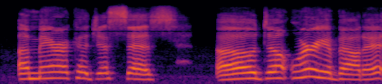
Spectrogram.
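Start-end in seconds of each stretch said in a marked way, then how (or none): 2.2-3.9 mock, put-on speech through gritted teeth. Retelling how america answered the japanese attack: imitating a reply through gritted teeth. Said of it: "through gritted teeth".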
